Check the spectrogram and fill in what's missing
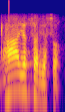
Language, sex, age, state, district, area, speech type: Marathi, male, 18-30, Maharashtra, Yavatmal, rural, conversation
